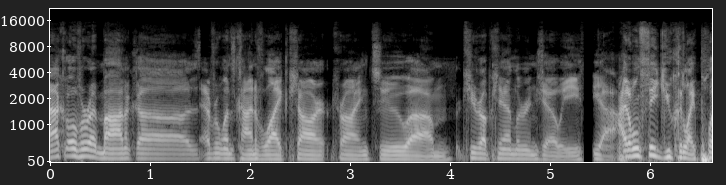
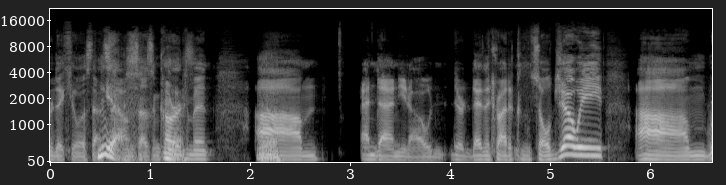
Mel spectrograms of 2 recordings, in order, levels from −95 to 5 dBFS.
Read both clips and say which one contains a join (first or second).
first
